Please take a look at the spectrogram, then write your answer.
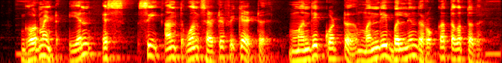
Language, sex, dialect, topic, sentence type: Kannada, male, Northeastern, banking, statement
